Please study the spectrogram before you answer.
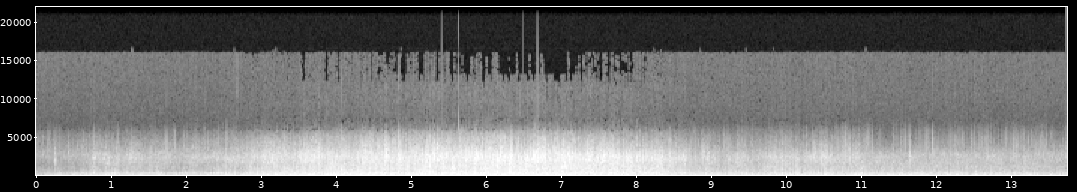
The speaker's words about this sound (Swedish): det här dånet som nu börjar att höras allt tydligare kommer från maskinrummet, alltså där dieselmaskinerna arbetar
